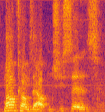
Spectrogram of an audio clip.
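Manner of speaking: ordinary talk, nothing marked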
